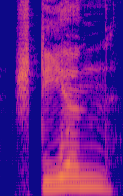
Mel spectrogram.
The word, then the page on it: stian: Pinzgauer Mundart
